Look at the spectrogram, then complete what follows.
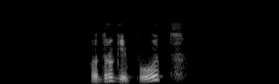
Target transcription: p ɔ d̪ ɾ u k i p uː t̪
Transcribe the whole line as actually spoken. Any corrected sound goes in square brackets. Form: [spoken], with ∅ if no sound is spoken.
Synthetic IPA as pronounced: p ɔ d̪ ɾ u [ɡ] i p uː t̪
